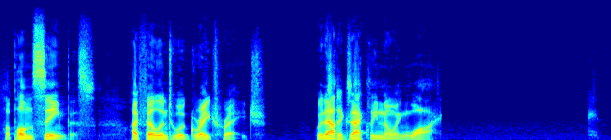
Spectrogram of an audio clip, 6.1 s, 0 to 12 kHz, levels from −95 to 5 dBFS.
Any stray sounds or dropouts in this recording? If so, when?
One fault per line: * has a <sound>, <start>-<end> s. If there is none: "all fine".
all fine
